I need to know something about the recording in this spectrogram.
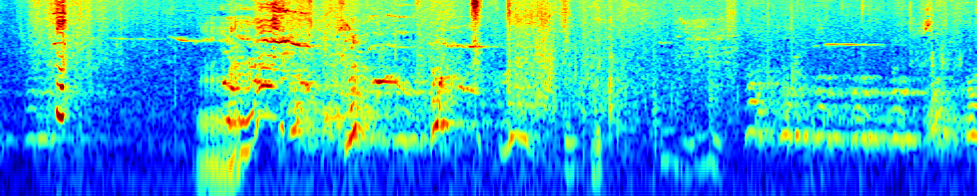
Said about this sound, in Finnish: tietää, että onko se semmoista hätäistä haukkumista vai tämmöistä niin kuin mikä kuuluu johonkin tiettyyn rotuun, esimerkiksi joku lapinkoira, niin se haukkuu. Toiset ei välitä siitä. Et ne kuitenkin juttelee keskenään, tietää mitä toinen ajattelee.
